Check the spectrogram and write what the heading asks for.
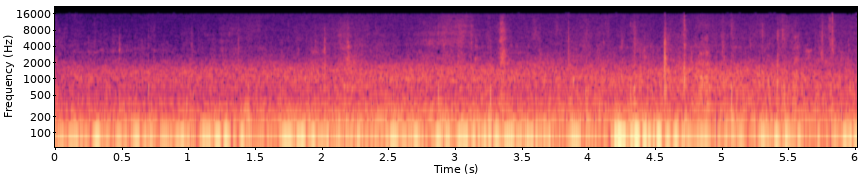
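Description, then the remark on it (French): Steady clip-clop of horse hooves on firm ground as the horse is being worked, a repeating rhythmic gait with sharp impact clicks over a low rumbling background. “Donc là, il obéissait pas correctement. Et donc, au lieu de m'énerver dessus, et puis euh, j'ai répété, répété, répété, répété, jusqu'à que le cheval accepte et finissent par le faire dans le calme.”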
